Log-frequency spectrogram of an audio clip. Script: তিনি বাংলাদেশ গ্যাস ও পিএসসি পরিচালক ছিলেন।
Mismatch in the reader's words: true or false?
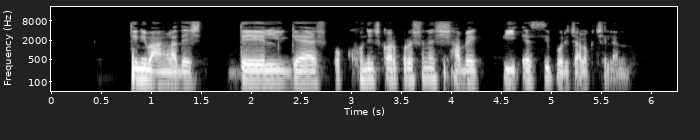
true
